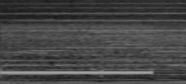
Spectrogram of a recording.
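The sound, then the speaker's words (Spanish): A steady, loud telephone dial tone hums on one pitch for about a second and a half, then cuts off abruptly, leaving a low background hum with no voices. “Unos minutos más tarde se levantó y fue al teléfono.”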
